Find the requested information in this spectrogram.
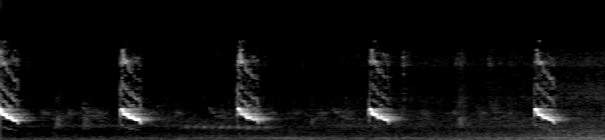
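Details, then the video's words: Kecial kuning white-eye of Lombok calling as a lure for a bird that will not sing: five crisp, falling whistled notes at uneven intervals of one to one and a half seconds, little background noise. "PANCINGAN TERBAIK BUAT PERANSANG KECIAL KUNING MALAS BUNYI ( burung pleci lombok)"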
